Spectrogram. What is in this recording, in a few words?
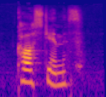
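"costumes", American English; pronunciations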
